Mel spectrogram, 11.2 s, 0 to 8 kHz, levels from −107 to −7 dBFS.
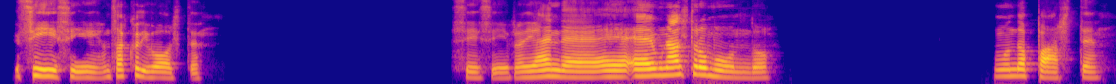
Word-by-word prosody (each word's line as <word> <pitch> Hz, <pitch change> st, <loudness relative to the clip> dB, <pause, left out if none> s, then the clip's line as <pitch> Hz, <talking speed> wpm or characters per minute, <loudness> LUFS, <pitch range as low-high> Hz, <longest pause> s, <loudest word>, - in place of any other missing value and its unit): Sì, 200 Hz, -3 st, +2 dB
sì, 165 Hz, -3 st, -5 dB
un 165 Hz, +4 st, -13 dB
sacco 195 Hz, +3 st, -3 dB
di 190 Hz, -4 st, 0 dB
volte. 155 Hz, -3 st, -5 dB, 2.5 s
Sì, 155 Hz, -1 st, -11 dB
sì, 150 Hz, -1 st, -9 dB
praticamente 175 Hz, +4 st, 0 dB
è 170 Hz, +2 st, +2 dB
è 200 Hz, 0 st, +6 dB
è -, -, +6 dB
un 215 Hz, +1 st, 0 dB
altro 235 Hz, +1 st, +5 dB
mondo. 160 Hz, -5 st, -5 dB, 2.2 s
Un -, -, -13 dB
mondo 195 Hz, +1 st, -3 dB
a -, -, -1 dB
parte. 160 Hz, -3 st, -3 dB
175 Hz, 100 wpm, -22 LUFS, 160-195 Hz, 2.5 s, è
